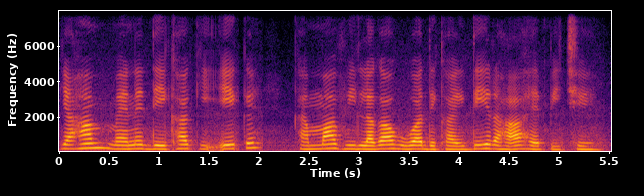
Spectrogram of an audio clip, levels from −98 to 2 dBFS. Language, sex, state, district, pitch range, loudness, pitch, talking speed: Hindi, female, Uttar Pradesh, Lalitpur, 195-230 Hz, -17 LUFS, 210 Hz, 150 wpm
